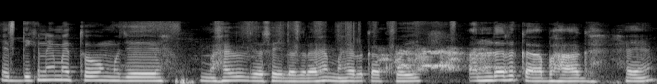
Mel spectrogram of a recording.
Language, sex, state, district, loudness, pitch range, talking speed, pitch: Hindi, male, Chhattisgarh, Sukma, -15 LUFS, 155-185 Hz, 165 wpm, 170 Hz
